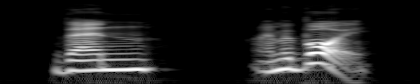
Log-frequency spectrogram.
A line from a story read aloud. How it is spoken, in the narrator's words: Eska says coldly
